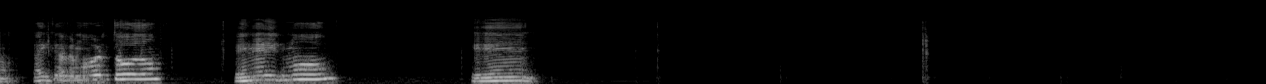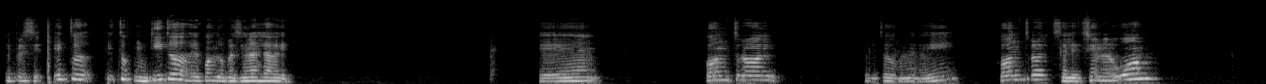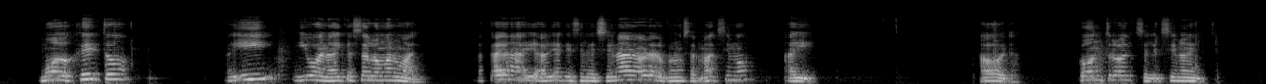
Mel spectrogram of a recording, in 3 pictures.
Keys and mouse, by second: 1.1 Tab, 2.1 a, 2.9 b, 4.5 Tab, 6.4 Tab, 11.2 shift+z, 11.5 shift+click, 13.2 v, 13.8 v, 16.5 v, 20.0 ctrl+click, 21.1 ctrl+Tab, 22.8 ctrl+click, 25.4 Tab, 26.5 shift+z, 27.0 a, 27.2 b, 30.3-32.0 drag, 33.1 click, 34.2 click, 35.1 Tab, 36.5 ctrl+click, 37.1 Tab, 37.8 a.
